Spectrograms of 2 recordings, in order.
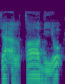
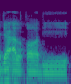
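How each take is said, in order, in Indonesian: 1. Kata terakhir diakhiri dengan suku kata 'yu' penuh. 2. Kata terakhir diakhiri dengan 'i' pendek yang biasa. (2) "kita sukunin aja"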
